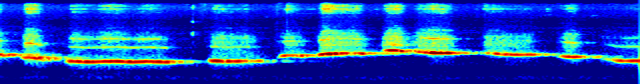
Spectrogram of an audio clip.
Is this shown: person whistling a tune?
yes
